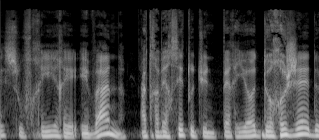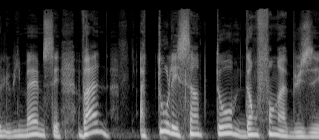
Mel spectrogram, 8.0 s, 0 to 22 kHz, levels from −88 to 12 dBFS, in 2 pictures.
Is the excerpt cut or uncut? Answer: cut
